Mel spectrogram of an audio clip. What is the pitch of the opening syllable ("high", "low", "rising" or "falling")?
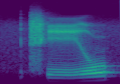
rising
